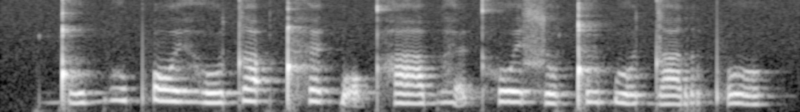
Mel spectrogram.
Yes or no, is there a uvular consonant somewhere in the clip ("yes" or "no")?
no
